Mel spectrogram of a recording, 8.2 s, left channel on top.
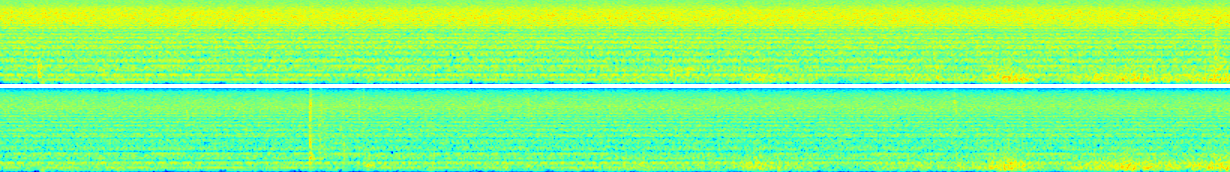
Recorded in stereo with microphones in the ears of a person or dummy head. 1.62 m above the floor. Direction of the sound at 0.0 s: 35° left (ahead or behind).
